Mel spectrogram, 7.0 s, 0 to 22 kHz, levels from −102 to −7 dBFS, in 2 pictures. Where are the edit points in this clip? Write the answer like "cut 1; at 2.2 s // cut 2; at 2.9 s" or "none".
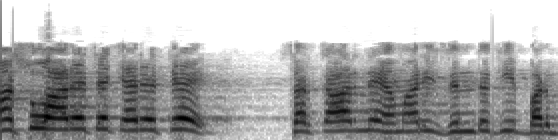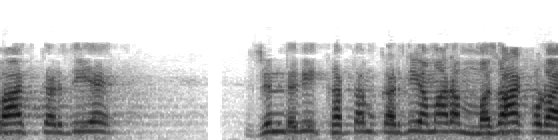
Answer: none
